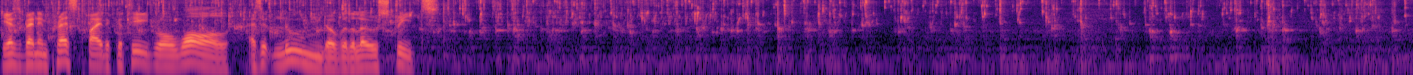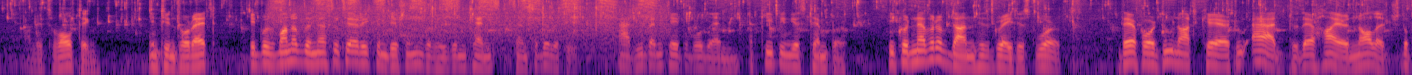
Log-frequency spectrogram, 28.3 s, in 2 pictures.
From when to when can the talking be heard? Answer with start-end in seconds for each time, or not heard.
0.0-4.3, 14.4-28.2.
